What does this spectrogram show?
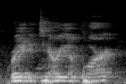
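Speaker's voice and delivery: usual speaking voice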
